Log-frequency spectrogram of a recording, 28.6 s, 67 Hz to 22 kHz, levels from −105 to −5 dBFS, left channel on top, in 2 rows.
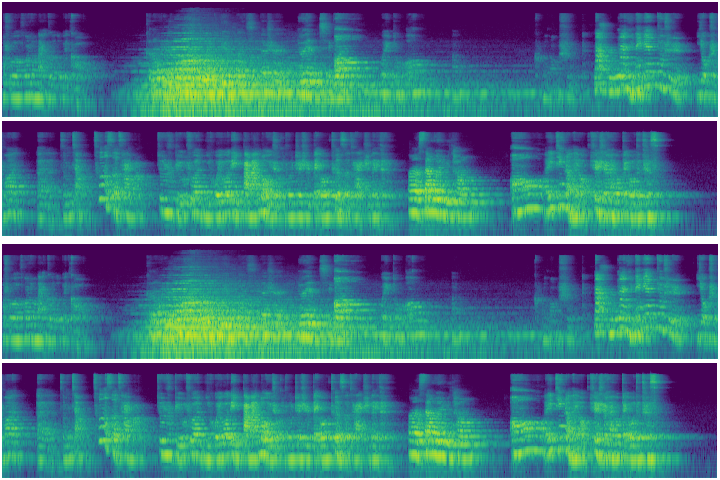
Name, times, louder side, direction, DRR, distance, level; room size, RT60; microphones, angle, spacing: voice 1, 0.0-1.6 6.6-8.5 9.0-9.2 10.8-11.4 11.8-13.6 13.9-14.6 15.0-15.9 16.2-17.1 17.4-22.0 24.5-27.4, right 1 dB, 55° right, -5 dB, 0.9 m, -28 dB
sound 1, 2.6-9.7 10.1-10.2 10.6-10.7, right 1 dB, 10° right, 0.3 m, -26 dB
voice 2, 2.9-5.6 5.9-6.8 11.8-12.4 12.7-12.8 22.4-23.8, equal, 40° left, -5 dB, 0.8 m, -24 dB
2.7 x 2.5 x 2.8 m, 1.3 s
head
